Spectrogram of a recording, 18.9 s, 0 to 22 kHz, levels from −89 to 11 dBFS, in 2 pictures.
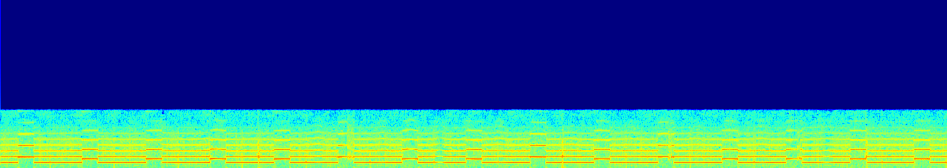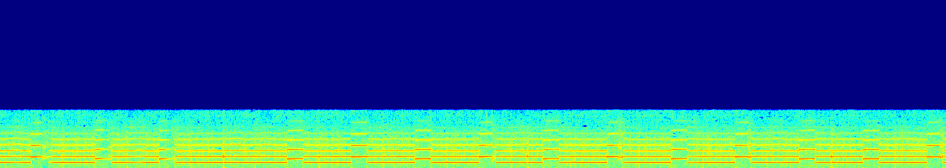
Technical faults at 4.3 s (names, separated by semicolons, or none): none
